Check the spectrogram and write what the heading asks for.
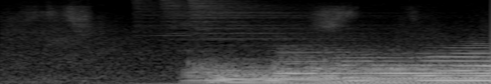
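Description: A military band's brass comes in about a second in with a loud held chord, after a faint hush.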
